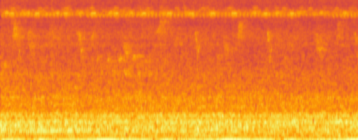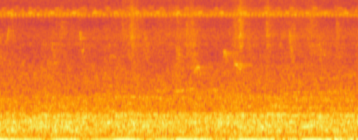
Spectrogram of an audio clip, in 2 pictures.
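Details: Massed humming of honey bees around a hive, an unbroken low buzzing roar with a persistent high-pitched whine overhead and occasional short ticks and zips from individual bees flying close.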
